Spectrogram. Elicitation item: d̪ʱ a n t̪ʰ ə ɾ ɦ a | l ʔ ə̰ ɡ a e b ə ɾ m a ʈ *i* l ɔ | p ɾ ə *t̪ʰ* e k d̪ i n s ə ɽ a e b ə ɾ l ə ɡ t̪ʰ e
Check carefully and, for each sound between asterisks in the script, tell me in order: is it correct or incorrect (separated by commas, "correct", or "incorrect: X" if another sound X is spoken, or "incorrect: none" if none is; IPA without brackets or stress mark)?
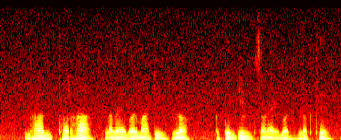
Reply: correct, incorrect: t̪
